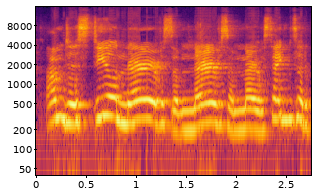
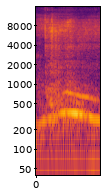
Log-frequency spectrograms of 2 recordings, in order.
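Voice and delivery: short soft laugh; 8 semitones higher, 11 dB quieter than usual. Real, not acted. Laughing at her own story.

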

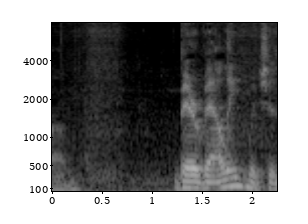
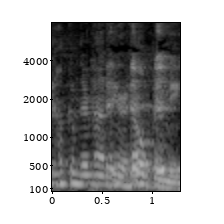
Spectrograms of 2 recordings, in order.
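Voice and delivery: laughing mock complaint; 7 semitones higher, 4 dB louder than usual. Mock complaint about others not helping.

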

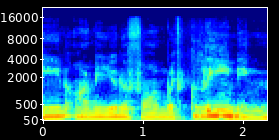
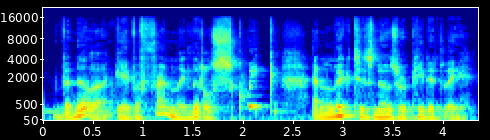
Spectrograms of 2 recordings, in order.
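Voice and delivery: usual speaking voice

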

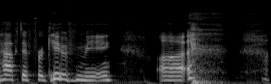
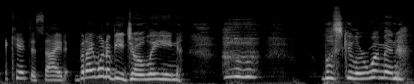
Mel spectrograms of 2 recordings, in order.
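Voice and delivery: usual speaking voice

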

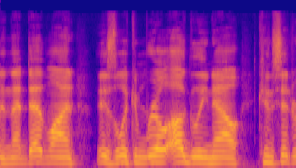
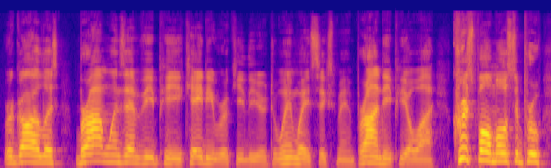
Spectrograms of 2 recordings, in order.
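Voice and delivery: usual speaking voice

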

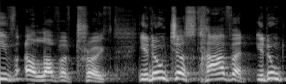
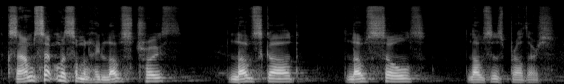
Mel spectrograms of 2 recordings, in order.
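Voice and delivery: tender fading; 7 semitones lower, 4 dB quieter than usual. Real, not acted.

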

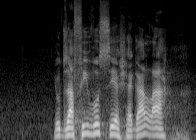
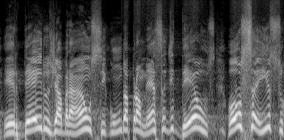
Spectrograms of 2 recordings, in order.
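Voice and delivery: loud, high, impassioned proclamation; full-force preaching; 9 semitones higher, 9 dB louder than usual. Real, not acted. Preacher telling believers they are Abraham's heirs, full-force preaching. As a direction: thunder the verses at the congregation.

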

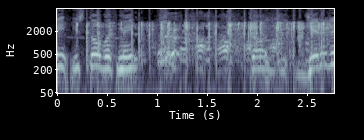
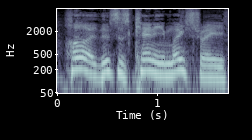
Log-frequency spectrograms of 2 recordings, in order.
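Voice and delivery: low American-tinged DJ greeting; radio presenter voice; 5 semitones lower than usual. Shown as a demonstration. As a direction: drop into your on-air voice. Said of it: "when I'm on the radio".

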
